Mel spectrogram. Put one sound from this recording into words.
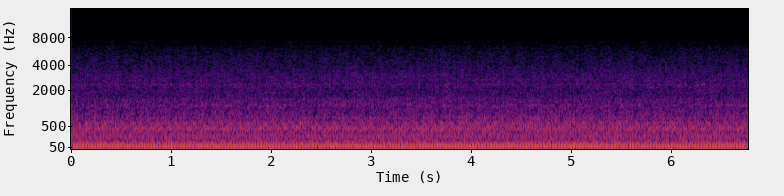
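A truck engine rumbles steadily at idle.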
